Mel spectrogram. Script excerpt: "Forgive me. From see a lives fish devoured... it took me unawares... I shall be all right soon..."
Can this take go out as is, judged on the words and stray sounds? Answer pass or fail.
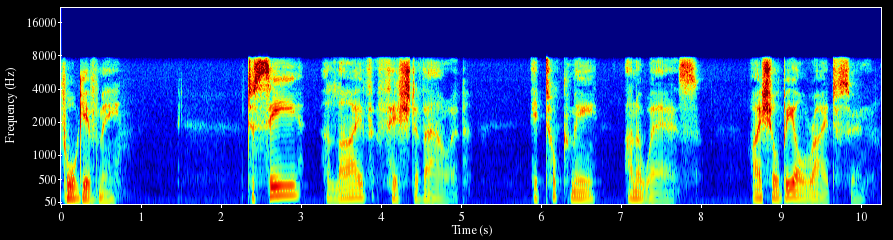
fail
